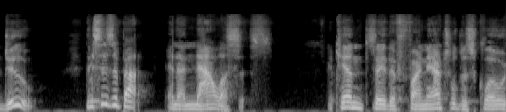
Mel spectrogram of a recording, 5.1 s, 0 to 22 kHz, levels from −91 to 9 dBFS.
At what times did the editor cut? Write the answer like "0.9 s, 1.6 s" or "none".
1.5 s, 3.3 s, 3.6 s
